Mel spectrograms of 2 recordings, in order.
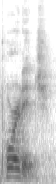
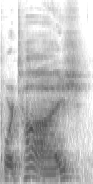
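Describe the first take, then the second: First: The ending sounds English, like 'idge'. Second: The ending sounds French, like 'ahzh'. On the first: The speaker calls it right. "It's Main and Portage. They don't go the Aj" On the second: The speaker calls it wrong. "I thought it was Main and Portage, but apparently in Winnipeg, that's not how you say it"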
